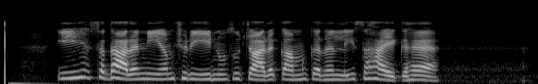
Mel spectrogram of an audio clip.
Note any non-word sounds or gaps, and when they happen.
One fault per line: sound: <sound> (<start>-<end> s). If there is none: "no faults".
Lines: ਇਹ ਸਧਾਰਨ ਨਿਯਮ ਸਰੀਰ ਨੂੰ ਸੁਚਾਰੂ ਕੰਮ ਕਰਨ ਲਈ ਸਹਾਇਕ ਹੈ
no faults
